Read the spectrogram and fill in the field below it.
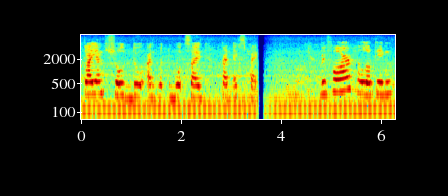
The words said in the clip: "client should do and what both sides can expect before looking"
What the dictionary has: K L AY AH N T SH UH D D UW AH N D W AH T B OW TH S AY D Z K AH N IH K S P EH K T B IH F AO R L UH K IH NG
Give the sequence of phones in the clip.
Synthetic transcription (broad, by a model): K L AY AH N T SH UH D D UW AH N D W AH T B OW T S AY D K AH N IH K S P EH K T B IH F AO R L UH K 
